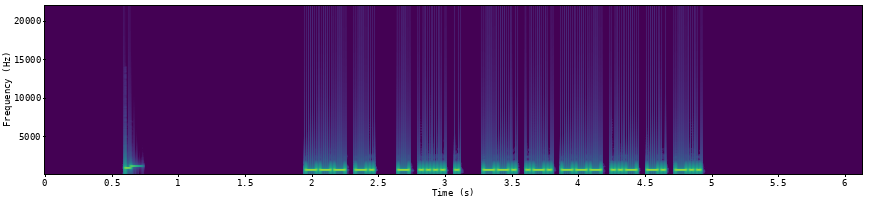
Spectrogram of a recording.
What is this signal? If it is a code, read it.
Morse code, heard as a keyed tone, about 44 wpm, 700 Hz. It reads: ON THE GROUND
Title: Sets of 3 Words 45wpm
